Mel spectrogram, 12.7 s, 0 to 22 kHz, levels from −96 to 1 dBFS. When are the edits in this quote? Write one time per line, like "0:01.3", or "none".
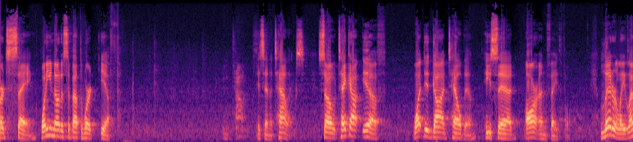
0:10.5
